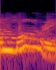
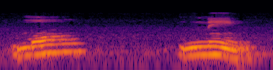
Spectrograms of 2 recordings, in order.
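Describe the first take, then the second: First: The n sound before the ending is left out. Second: The n sound before the ending is clearly said. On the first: The speaker calls it wrong. "you omit this N sound" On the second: The speaker calls it right. "It's morning"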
